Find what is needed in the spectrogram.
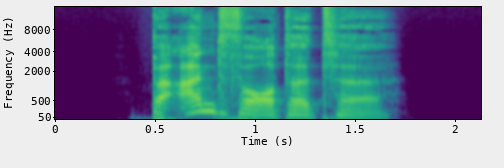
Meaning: inflection of beantwortet: 1. strong/mixed nominative/accusative feminine singular 2. strong nominative/accusative plural 3. weak nominative all-gender singular
- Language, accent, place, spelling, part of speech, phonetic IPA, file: German, Germany, Berlin, beantwortete, adjective / verb, [bəˈʔantvɔʁtətə], De-beantwortete.ogg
